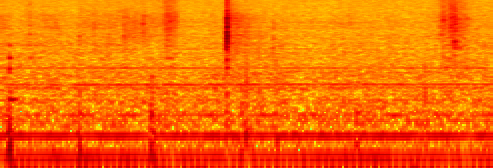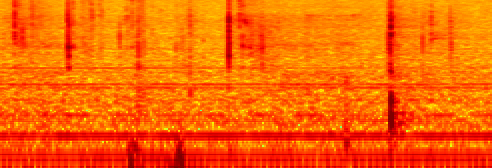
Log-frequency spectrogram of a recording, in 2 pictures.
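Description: A spatula scrapes thick batter from a bowl.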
